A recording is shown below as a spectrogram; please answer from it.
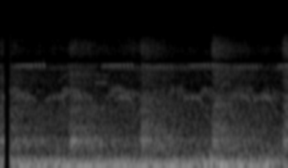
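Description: Insects chirping in a steady rhythm, about two chirps a second, over a low rumble.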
